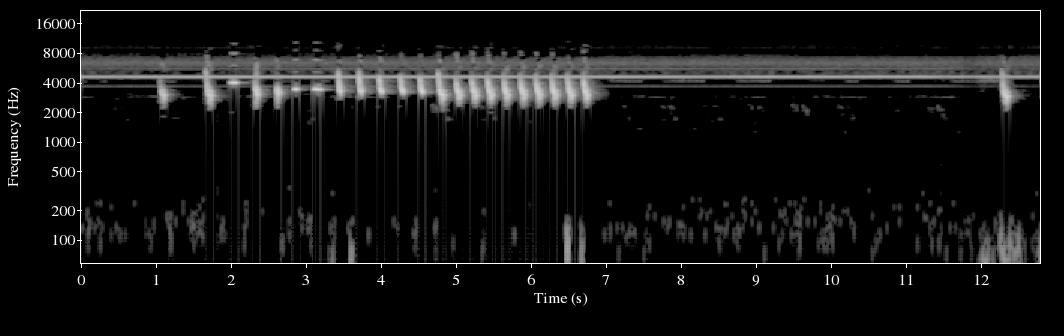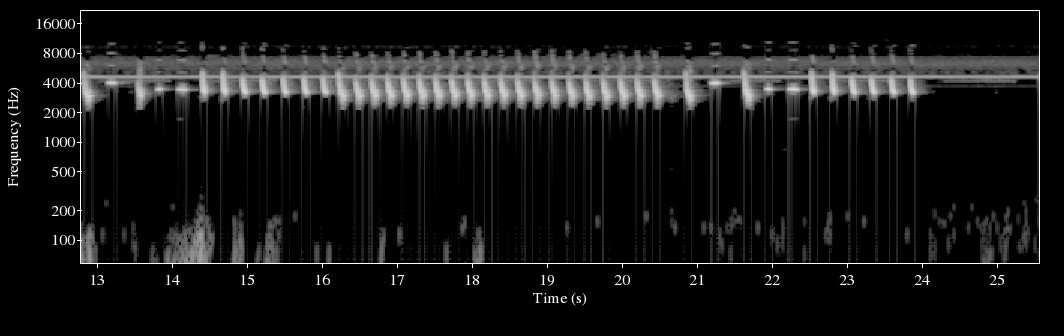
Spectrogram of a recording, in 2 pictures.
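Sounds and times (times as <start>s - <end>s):
sooty-headed bulbul song of sharp downslurred chirps: 1.0s - 6.9s, 12.3s - 24.0s.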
